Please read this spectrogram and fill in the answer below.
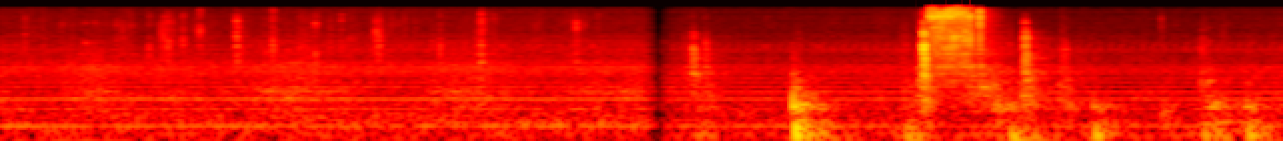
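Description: Light metal clicks and scraping as an AN hose fitting is handled, threaded and turned with wrenches, with a brief loud hiss about six seconds in.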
